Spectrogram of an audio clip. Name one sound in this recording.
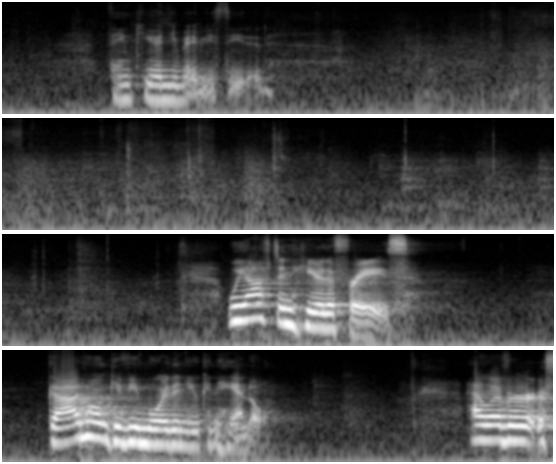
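A young woman speaks calmly through a microphone in an echoing hall.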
